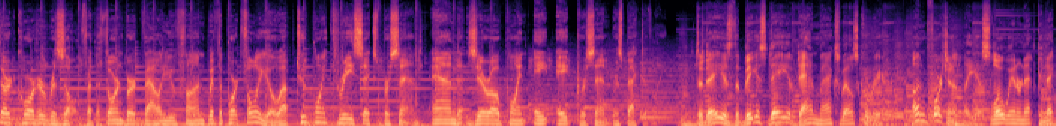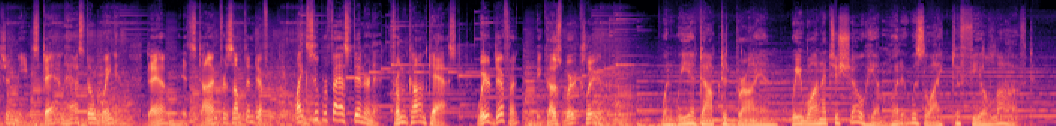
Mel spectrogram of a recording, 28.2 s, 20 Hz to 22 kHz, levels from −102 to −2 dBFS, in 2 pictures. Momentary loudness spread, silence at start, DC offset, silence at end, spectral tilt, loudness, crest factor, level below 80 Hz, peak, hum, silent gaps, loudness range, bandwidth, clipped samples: 8 LU; 0 s; under 0.1%; 0 s; -5 dB/octave; -20 LUFS; 18 dB; -34 dBFS; -2 dBFS; none; none; 2 LU; over 20 kHz; under 0.1%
